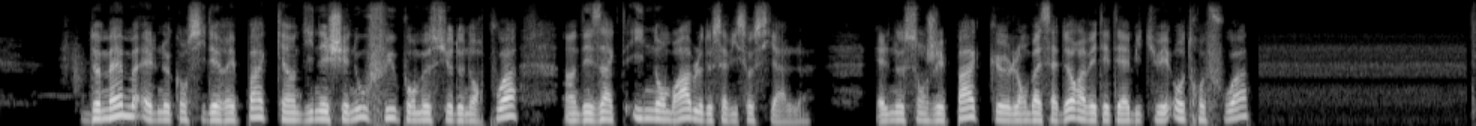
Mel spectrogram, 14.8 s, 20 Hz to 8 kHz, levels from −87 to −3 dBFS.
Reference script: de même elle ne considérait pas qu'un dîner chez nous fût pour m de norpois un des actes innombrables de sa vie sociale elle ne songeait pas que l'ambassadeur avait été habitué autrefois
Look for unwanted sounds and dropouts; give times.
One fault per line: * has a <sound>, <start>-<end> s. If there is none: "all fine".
all fine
